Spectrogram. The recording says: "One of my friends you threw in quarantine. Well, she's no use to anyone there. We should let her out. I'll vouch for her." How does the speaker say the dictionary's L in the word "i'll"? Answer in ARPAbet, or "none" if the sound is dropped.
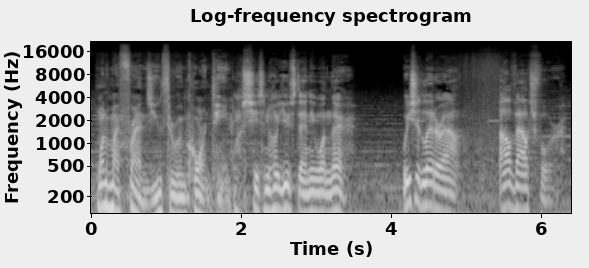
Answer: L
